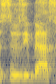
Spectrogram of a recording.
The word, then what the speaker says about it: Susie Bass: So let me make sure I'm pronouncing this right. Is it the Susie Bass Award? It's the Susie Bass Awards.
